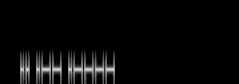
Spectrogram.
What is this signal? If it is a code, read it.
Morse code, heard as a keyed tone, about 46 wpm, 700 Hz. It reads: IW1
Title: Callsign Prefixes for Top 25 DXCC - 45wpm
